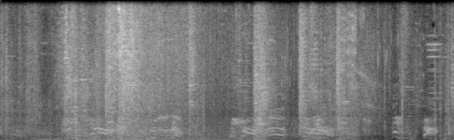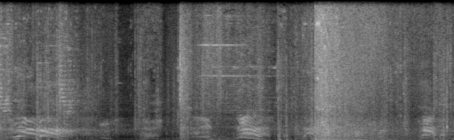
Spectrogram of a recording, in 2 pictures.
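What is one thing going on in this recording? Fire bursts and roars in loud explosions.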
